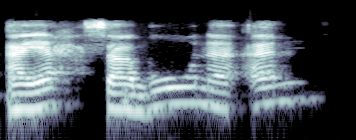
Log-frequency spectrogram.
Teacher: Yang an ini didengungkan. Jadi agak lama ditahannya. Ayah sabuna an agak lama ditahan.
